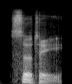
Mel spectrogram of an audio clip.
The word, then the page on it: sooty: British English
